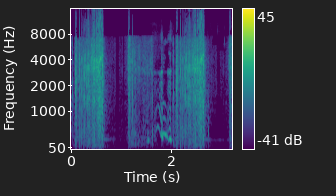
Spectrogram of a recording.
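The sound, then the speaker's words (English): Playing cards are riffle-shuffled for a hand of blackjack, twice, in two dense, crackling bursts of rapid flutter, with a short pause between them where a brief voiced sound is heard. “Shuffling cards.”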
